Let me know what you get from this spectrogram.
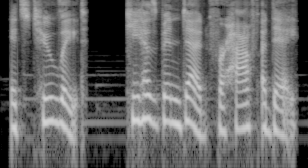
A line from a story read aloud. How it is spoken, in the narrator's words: replied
